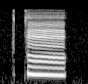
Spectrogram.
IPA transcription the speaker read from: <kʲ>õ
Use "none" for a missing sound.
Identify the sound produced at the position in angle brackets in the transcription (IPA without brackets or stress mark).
t̪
